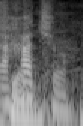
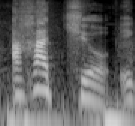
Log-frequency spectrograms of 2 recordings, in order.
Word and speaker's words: Ajaccio: ¿esto cómo se dice? En francés, con dos Cs. – Ajaccio. – Ajaccio, como italiano más o menos, ¿no?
